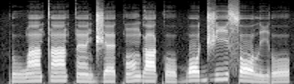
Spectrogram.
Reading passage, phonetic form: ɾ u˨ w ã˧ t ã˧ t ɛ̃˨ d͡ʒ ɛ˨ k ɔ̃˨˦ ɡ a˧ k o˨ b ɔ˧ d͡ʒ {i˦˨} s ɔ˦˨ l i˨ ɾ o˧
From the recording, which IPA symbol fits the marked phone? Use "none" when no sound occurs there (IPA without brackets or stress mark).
i˦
